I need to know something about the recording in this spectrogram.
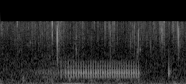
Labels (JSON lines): {"label": "biophony, croak", "recorder": "SoundTrap 500"}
